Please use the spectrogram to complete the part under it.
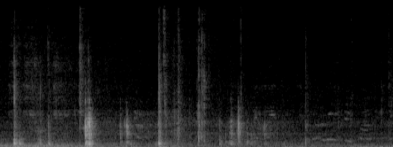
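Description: Cards shuffle and tap with soft clicks close by.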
